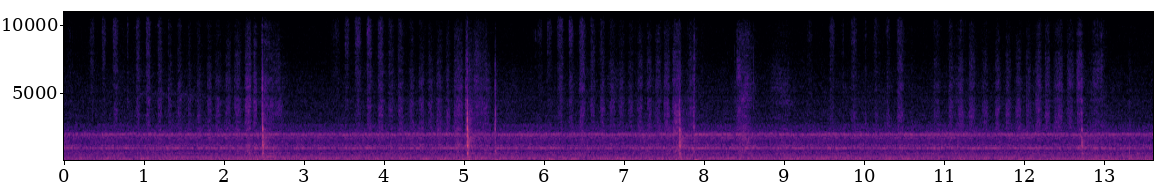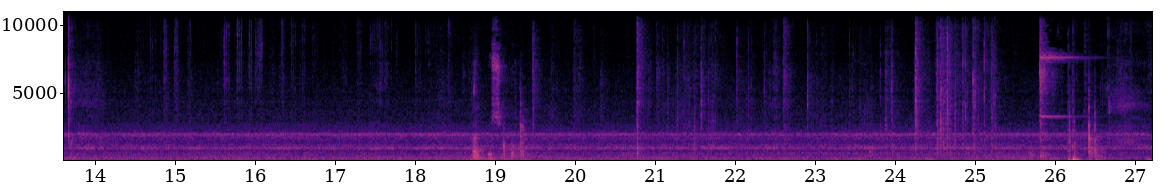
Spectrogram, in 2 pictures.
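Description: A small kitchen knife slicing zucchini by hand: soft cuts with an isolated sharp click every few seconds and a short flurry of small clicks and rustles near the end, over a steady faint high hum.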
